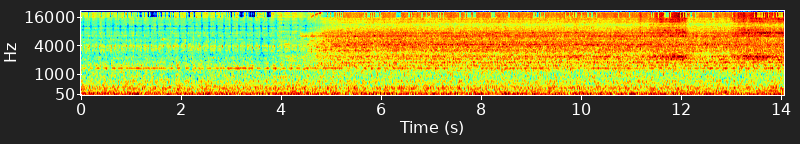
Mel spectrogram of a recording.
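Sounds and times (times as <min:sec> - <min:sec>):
metal lathe drone: 0:04.4 - 0:14.0.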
